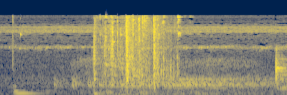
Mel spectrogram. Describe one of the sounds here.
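A gun clatters as it is readied.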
